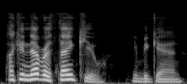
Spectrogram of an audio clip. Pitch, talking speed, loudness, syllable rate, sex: 165 Hz, 225 wpm, -17 LUFS, 5.7 syllables/s, male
